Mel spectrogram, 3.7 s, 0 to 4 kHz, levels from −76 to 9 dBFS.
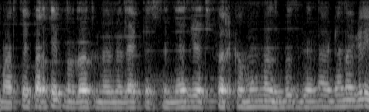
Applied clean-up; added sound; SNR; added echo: neural separator model SepFormer DNS4.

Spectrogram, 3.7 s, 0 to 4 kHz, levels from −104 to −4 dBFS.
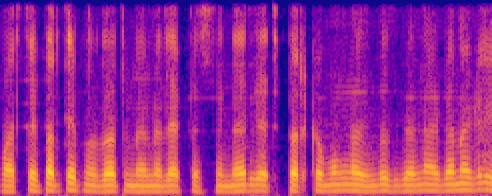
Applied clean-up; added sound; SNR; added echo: neural separator model SepFormer WHAMR!.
